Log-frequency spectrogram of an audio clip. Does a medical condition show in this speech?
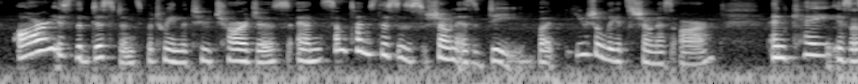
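No.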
